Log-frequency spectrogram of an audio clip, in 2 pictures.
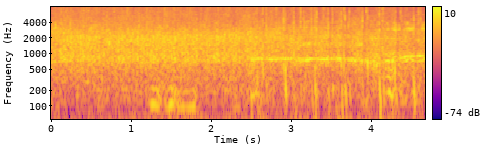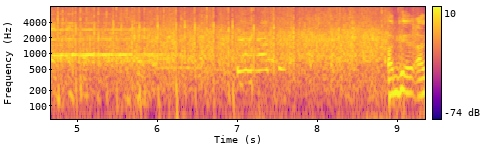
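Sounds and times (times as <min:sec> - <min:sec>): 
audience applause: 0:00.0 - 0:09.3.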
